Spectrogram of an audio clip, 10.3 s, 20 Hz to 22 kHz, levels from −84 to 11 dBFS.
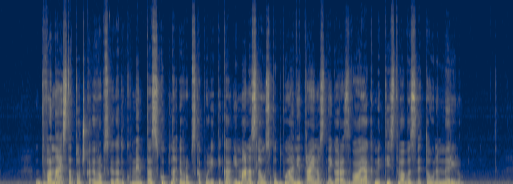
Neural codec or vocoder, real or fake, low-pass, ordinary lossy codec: none; real; none; none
